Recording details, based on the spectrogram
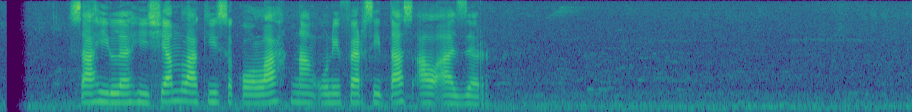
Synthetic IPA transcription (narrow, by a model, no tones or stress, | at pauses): saɦilaɦiʃamlaɡ̥i̤səkolahnaŋʔunifɛrsit̪asa̰la̰zər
